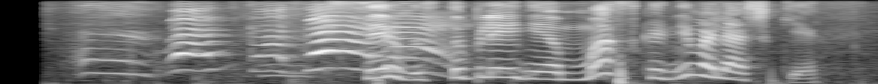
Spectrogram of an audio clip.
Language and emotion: Russian, positive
